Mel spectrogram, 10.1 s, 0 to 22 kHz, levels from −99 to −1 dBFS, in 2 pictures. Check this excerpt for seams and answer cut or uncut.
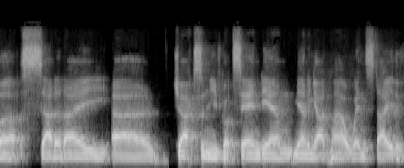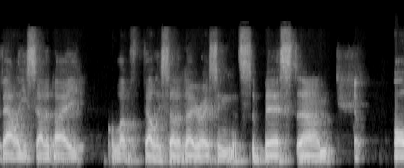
cut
